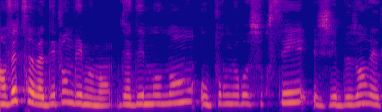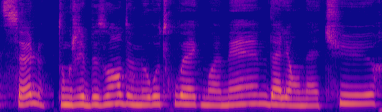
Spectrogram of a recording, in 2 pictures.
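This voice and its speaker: Her tone is dark and mellow, a woman with a high pitch speaking at a moderate pace with fairly even intonation. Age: 20s. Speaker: yoga teacher and astrologer. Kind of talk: casual chat.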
